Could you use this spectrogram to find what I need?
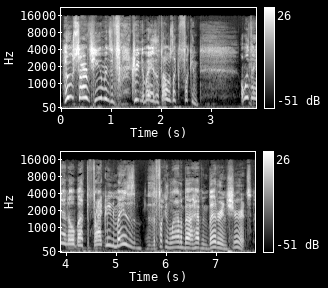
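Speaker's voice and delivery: high-pitched, really baffled disbelief; incredulous outburst. Real, not acted. Friend learns humans were served in Fried Green Tomatoes, incredulous. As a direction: voice jumps up in real disbelief. Outraged disbelief at film's barbecue plot.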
